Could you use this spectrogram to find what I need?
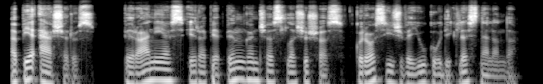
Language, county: Lithuanian, Šiauliai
